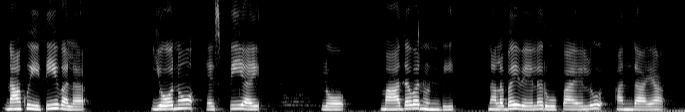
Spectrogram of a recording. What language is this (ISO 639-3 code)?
tel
